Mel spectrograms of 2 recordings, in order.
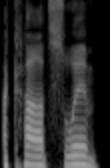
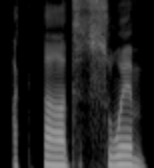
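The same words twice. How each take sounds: First: Nasal "can't" mimicking Kino Loy; imitating the line. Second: "I can't swim" drawn out slowly, each word stretched; slow imitation. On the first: Streamer mimics Kino Loy line for chat, echoing the actor. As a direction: repeat "I can't swim" like the actor's delivery. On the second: Streamer repeats Kino Loy line slowly for chat, drawn-out imitation. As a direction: savour the line slowly like the actor did. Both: Shown as a demonstration. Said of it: "He's got that can't, you know?".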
